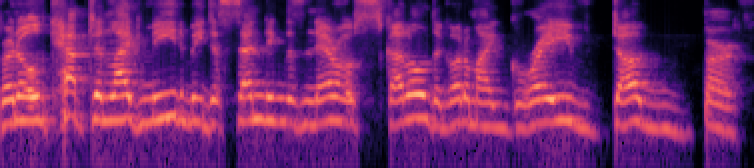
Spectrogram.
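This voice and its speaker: A woman does a put-on character voice at a fairly high pitch and moderate pace. Her intonation stays fairly even, with hardly any pauses. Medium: read story. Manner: archaic, imperious speech.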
